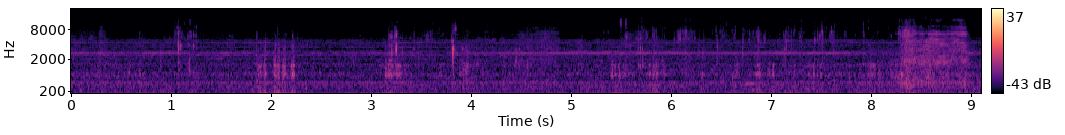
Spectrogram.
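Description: Faint eating sounds from a person eating rice and curry with the hand: chewing and soft mouth clicks scattered through, with a louder, breathy burst of noise near the end as a handful goes into the mouth.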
